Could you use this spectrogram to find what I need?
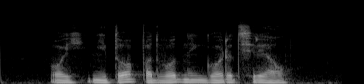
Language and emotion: Russian, neutral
